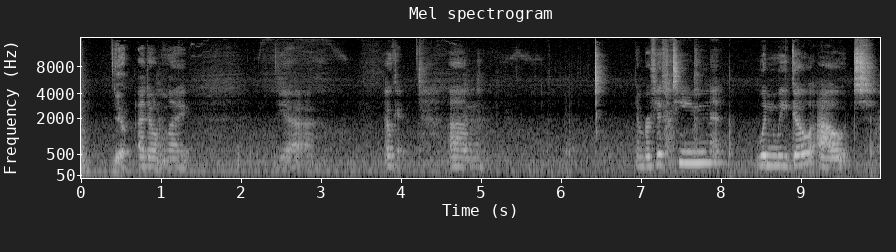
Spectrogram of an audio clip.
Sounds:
inside a small room
speech

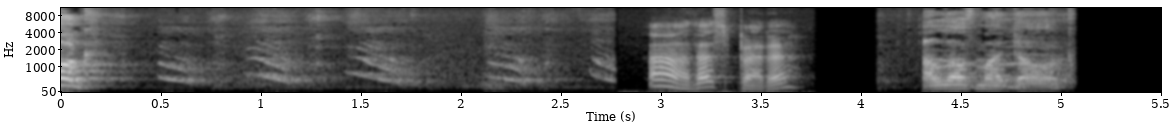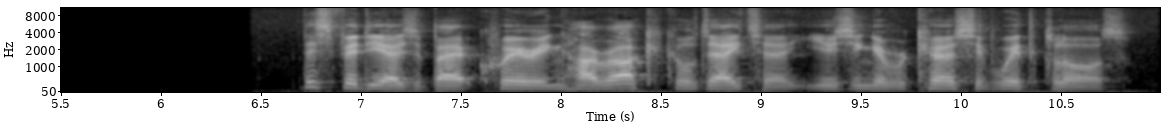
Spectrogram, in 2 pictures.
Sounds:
speech

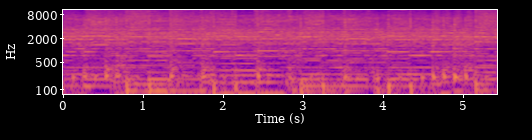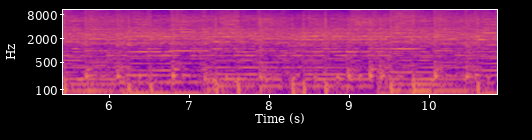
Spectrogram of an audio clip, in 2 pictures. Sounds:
music

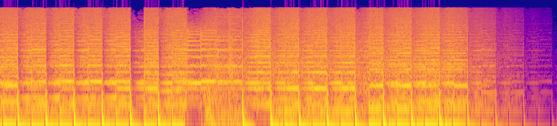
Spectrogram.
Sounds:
music

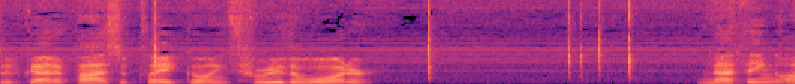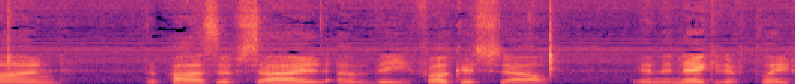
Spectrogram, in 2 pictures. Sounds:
speech
tap

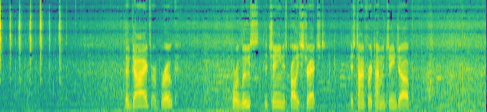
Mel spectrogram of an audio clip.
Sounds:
music
speech

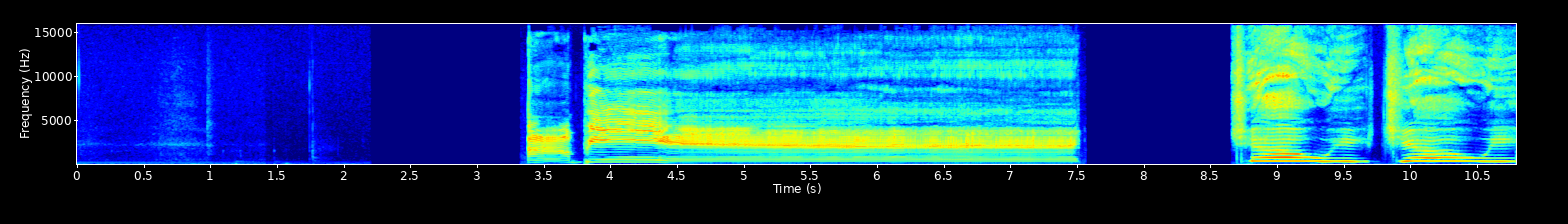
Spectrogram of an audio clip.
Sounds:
silence
speech

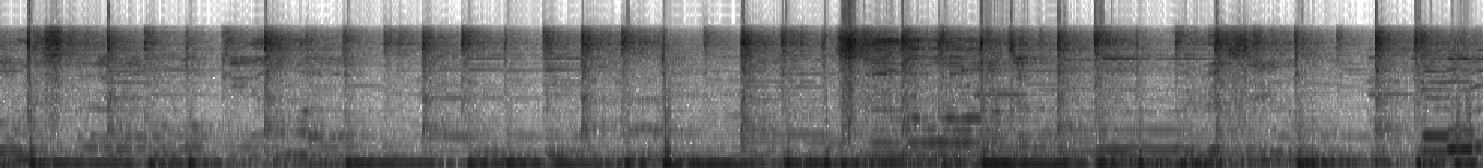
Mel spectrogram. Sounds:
music

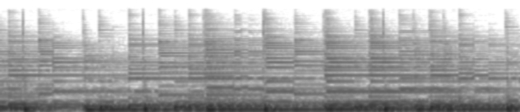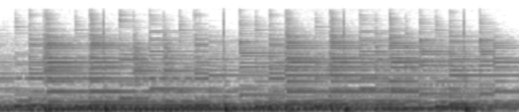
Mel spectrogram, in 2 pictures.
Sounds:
musical instrument
strum
acoustic guitar
music
guitar
plucked string instrument

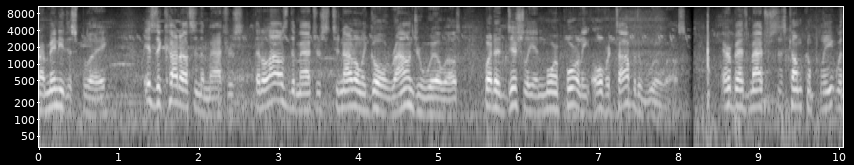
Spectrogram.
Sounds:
speech

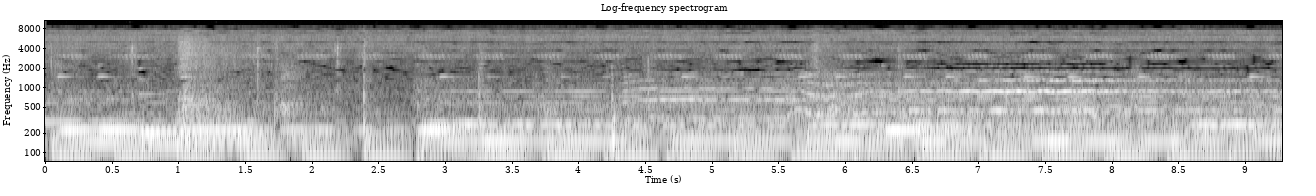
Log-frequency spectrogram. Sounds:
music

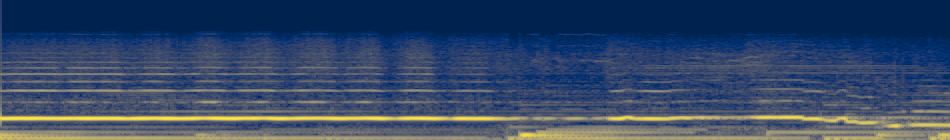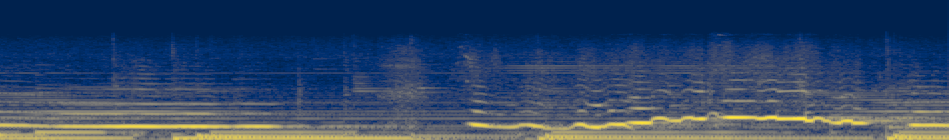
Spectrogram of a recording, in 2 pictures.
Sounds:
flute
music
tender music

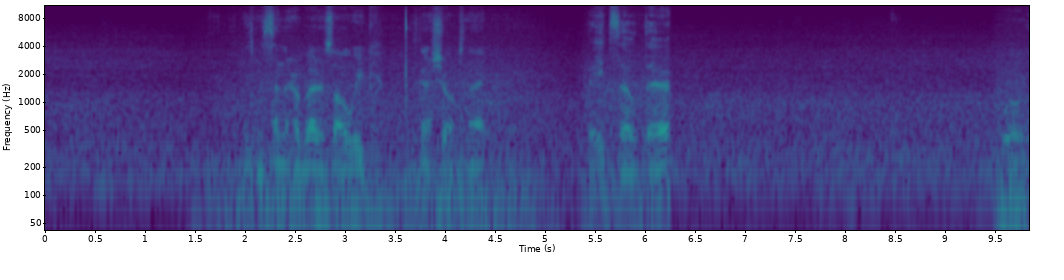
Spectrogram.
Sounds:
speech

